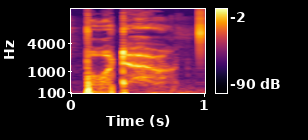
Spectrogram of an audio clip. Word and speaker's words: Bordeaux: about here and that's Bordeaux so I think usually this Eau sound in French is pronounced oh the word for beautiful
